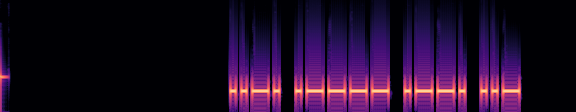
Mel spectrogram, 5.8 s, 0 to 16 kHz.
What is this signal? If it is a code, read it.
Morse code, heard as a keyed tone, about 22 wpm, 700 Hz. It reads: F1PU
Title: DXCC-100 Call Signs - 4 Characters - Repeated 3x - 22wpm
